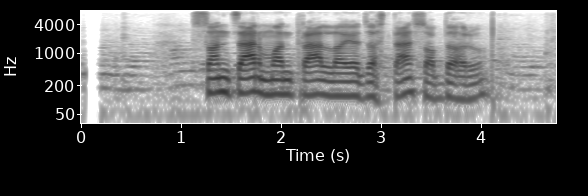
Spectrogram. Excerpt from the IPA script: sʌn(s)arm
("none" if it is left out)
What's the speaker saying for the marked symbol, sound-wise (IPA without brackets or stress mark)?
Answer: t͡s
